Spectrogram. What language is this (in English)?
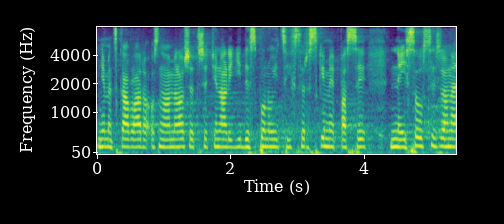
Czech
